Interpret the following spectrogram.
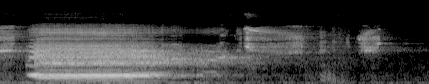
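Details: Miniature donkey (Equus asinus) named June gives one loud, harsh, wheezing bray in the morning, followed by quieter sounds and a person's voice.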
